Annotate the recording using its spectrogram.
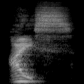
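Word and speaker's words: Eis: So instance, if you want ice cream, that is pronounced ice. Ice or it's gelato. But ice cream is e i s. So you have ice. That ei becomes an i.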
